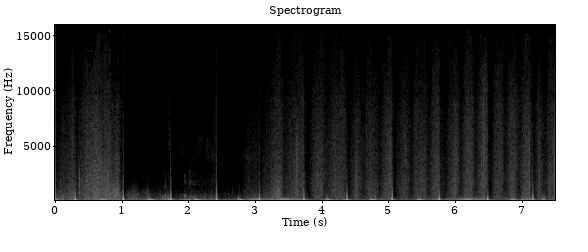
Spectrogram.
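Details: Low, paired heartbeat thumps recorded as ASMR with breathing, about 88 a minute, with some rustling and breath noise between beats; a normal heartbeat.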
